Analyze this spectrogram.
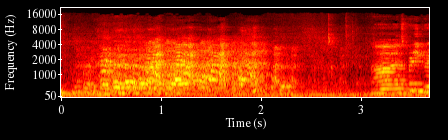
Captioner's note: laughter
